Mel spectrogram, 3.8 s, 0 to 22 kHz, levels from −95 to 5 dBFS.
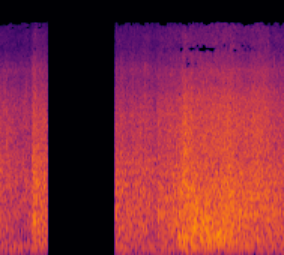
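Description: Right at 0.42 s there's a short chirpy blip, and it comes back at 3.56 s. That's damaged data in a compressed stream. A patch of the encoded bytes got mangled, so the decoder couldn't make sense of the frame there, lost its footing and hunted for the next clean frame header. Each one is a quick squawk, just under a couple of hundredths of a second.

Then at 0.63 s the sound just stops dead in the middle of things and stays silent until 1.54 s, so roughly 0.89 s of nothing. That gap is a playback stall, most likely the player running dry of buffered data or having its audio thread held up, so the output had nothing to hand over until it got going again.

From 1.54 s to 2.42 s it's in a hurry. That's time-compressed catch-up: having fallen behind during the stall, the player trims its backlog by cutting out little slices and cross-fading across the joins, playing at about twice normal speed. 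The pitch stays where it should be, but you can hear it rushing until it drops back to normal pace around 2.42 s.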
